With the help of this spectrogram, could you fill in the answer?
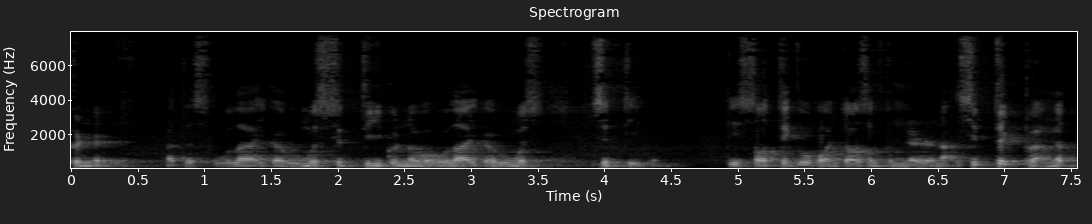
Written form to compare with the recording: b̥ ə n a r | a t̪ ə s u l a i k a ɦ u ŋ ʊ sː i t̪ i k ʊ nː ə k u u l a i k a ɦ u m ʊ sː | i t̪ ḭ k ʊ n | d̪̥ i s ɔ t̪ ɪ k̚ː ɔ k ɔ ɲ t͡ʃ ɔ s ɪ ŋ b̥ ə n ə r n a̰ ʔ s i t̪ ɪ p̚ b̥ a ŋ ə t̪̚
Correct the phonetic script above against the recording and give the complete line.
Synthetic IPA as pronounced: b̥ ə n ə r | a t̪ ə s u l a i k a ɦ u m ʊ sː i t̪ i k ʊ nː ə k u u l a i k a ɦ u m ʊ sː | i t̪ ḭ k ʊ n | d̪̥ i s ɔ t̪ ɪ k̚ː u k ɔ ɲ t͡ʃ ɔ s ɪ ŋ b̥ ə n ə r n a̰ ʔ s i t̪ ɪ k̚ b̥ a ŋ ə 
